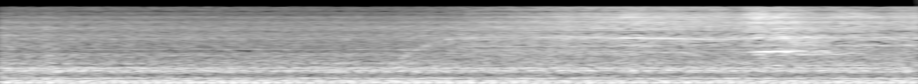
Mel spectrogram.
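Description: An engine running steadily with a fast, even low beat, and a short hissing whir about three seconds in.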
